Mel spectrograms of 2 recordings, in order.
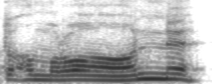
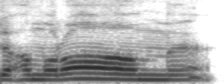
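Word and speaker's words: Amram: First of all, the father of Moses, his name is not Umran. His name is Umram, according to the, you know, so he got the name wrong.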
